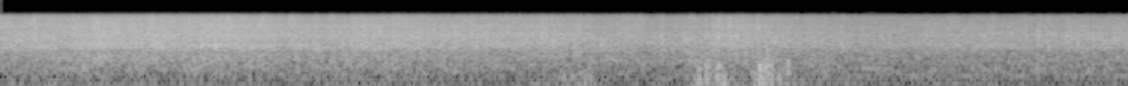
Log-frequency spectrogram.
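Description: Heavy rain falling steadily, a dense, even hiss, with a couple of brief low thumps about six seconds in.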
